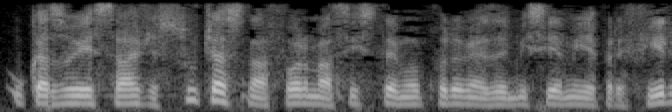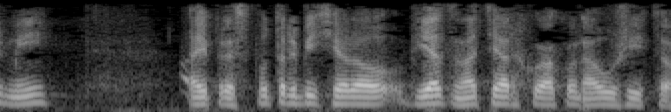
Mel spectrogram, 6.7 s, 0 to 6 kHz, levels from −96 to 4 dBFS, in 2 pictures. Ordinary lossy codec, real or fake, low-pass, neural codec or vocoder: none; real; 5.4 kHz; none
